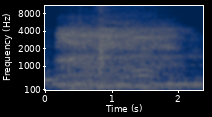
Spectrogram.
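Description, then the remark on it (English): A single forceful, breathy exhale lasting about two seconds, with a slight voiced growl in it: a person with mouth open imitating a lion's roar, fairly loud, with no talking. “Should we try it again and roar as loud as we can?”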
